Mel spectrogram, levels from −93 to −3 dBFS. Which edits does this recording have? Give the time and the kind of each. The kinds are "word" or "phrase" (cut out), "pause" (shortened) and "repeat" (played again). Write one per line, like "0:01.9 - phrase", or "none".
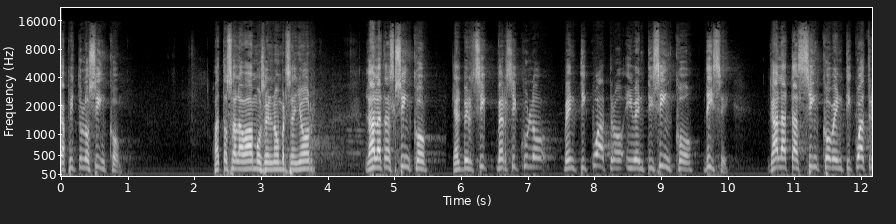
0:03.4 - word
0:05.0 - word
0:05.8 - pause
0:07.4 - pause
0:09.6 - pause

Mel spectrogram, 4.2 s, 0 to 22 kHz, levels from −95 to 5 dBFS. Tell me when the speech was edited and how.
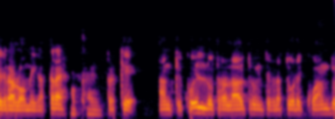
none

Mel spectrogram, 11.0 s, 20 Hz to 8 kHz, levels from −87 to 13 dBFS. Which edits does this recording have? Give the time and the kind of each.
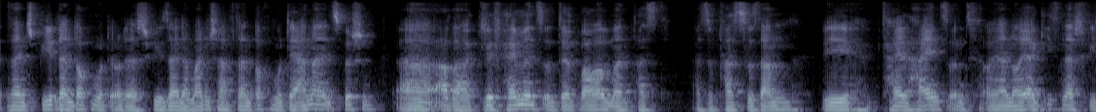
0:03.8 - pause
0:06.8 - pause
0:08.1 - pause

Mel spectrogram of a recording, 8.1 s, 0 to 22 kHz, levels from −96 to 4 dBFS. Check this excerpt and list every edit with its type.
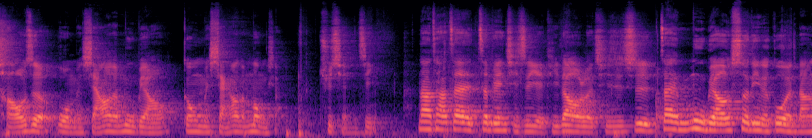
0:04.0 - pause

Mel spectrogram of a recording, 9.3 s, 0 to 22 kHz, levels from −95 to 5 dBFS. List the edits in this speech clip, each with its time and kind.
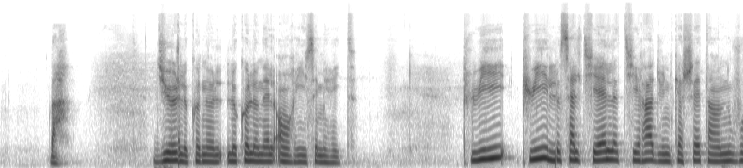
0:02.2 - word
0:03.8 - word
0:06.9 - word

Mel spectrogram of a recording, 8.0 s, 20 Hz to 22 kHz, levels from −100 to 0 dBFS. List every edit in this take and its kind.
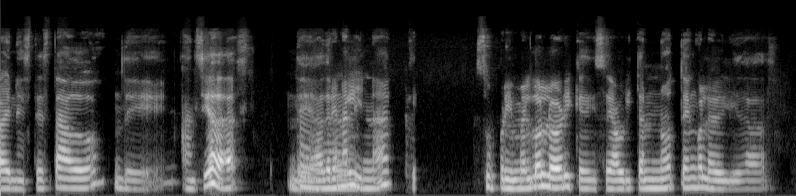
none

